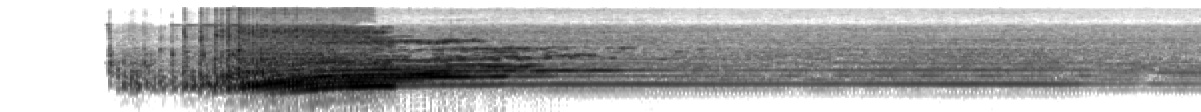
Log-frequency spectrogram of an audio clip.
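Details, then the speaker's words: Two-stroke handheld (weed eater/blower/chainsaw type) started on half choke, running at about half throttle just off idle; catches on first pull, revs hard, then a steady, smooth high buzz at fast idle; normal start and fast idle on choke. "now when you crank this engine up it's going to be running at about half throttle or just off idle"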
